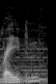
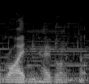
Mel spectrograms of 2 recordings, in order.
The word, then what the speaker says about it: Raiden: been the one CP Raiden or Ryden I pronounce it which deals 1000 damage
